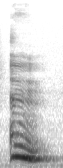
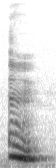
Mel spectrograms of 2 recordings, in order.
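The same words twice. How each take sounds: Both takes have the same delivery.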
